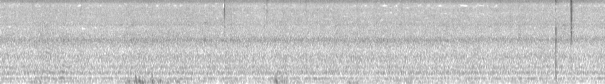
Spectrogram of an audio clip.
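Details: Honey bees in a swarm fill the air with a thick, even drone of deep overlapping hums. A few louder thumps break through early on, and a brief click comes near the end.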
